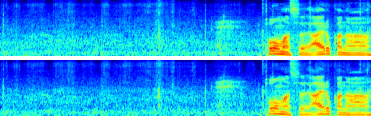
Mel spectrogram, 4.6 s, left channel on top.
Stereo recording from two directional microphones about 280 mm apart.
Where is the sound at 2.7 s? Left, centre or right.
Centre.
